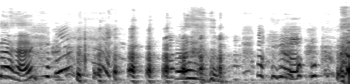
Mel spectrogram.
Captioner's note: everyone laughing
